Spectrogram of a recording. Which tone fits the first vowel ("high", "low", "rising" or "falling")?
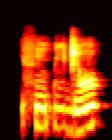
low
